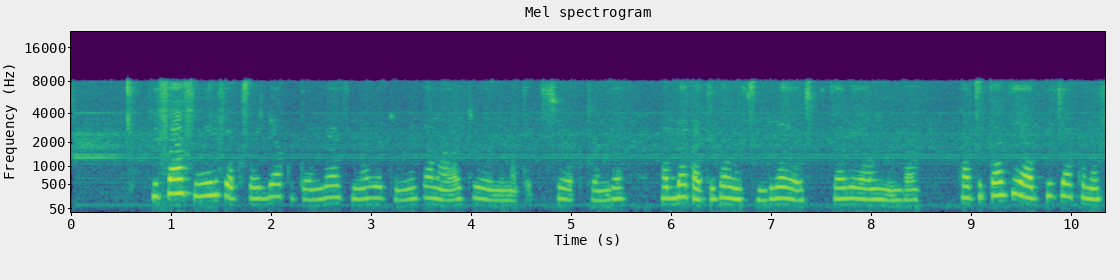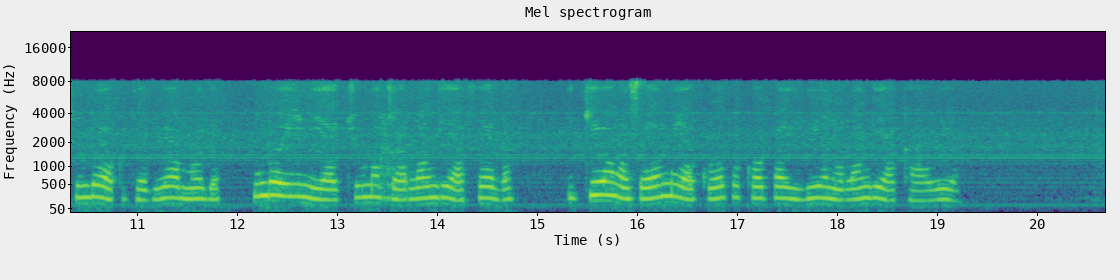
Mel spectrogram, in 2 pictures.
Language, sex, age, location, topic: Swahili, female, 18-24, Nairobi, health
